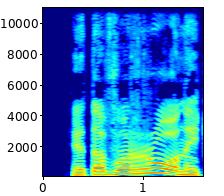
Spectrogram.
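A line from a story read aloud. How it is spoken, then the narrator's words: Almost growling. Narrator (Russian): чуть не зарычала Вася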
